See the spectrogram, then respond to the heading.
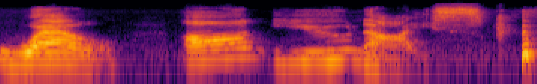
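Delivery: mock very slow drawl, dripping with sarcasm. Retell a woman's reply to your nice approach, imitating her very sarcastic voice. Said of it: "in a very sarcastic voice said to me".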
